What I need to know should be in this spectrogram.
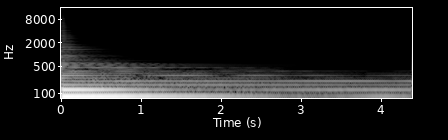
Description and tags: Bass, MIDI note 28, loud, looped
multisample, single-note, bass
